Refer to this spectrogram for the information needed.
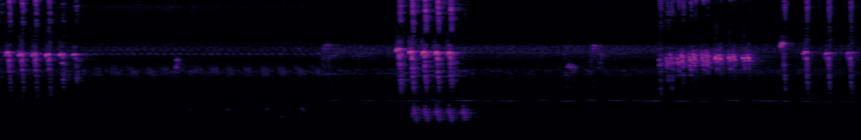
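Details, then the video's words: Blue-crowned hanging parrot calling at a newly found spot: bursts of very high, thin, rapidly repeated chirps, one burst with lower buzzy notes, over a steady high insect drone. "burung serindit gandula"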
